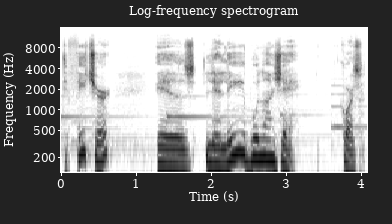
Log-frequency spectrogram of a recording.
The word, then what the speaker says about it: Boulanger: And the first composer that I'd like to feature is Lili Boulanger. Of course, the name looks like it should be pronounced Boulanger, but don't you dare pronounce it that way.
